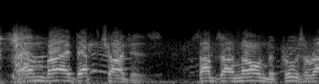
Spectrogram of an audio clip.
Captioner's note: voiceover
